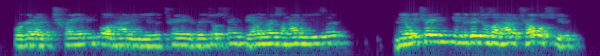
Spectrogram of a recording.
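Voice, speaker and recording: He speaks at a very fast pace. His pitch is fairly high for a man. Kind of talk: presentation to parents. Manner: animated.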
